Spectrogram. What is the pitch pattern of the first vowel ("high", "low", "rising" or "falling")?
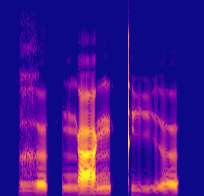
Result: low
